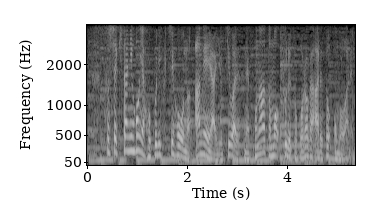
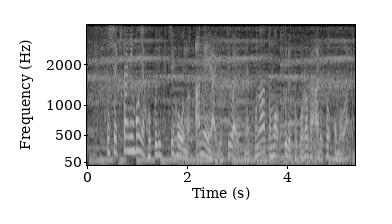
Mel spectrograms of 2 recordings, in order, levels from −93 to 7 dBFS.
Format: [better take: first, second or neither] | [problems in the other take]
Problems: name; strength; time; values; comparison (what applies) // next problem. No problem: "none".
first | background sound (Piano + Alarm); 9 dB below the speech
